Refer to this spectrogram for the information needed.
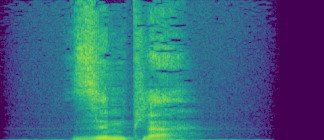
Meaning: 1. comparative degree of simpel 2. inflection of simpel: strong/mixed nominative masculine singular 3. inflection of simpel: strong genitive/dative feminine singular
- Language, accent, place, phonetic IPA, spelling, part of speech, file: German, Germany, Berlin, [ˈzɪmplɐ], simpler, adjective, De-simpler.ogg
